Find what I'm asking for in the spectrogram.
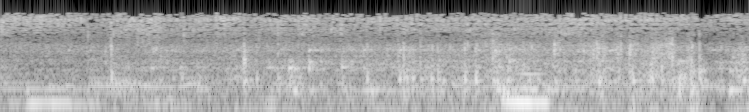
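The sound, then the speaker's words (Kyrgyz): Water splashing as an infant is bathed: continuous pattering and sloshing at moderate loudness, with a few brief low hums, and no talk. “эч кыйналбай ымыркайды жуунтуп жайыгын алмаштырып жатты”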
